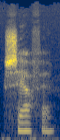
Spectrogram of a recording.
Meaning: 1. sharpness 2. spiciness, hotness 3. pungency
- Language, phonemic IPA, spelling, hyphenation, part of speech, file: German, /ˈʃɛʁfə/, Schärfe, Schär‧fe, noun, De-Schärfe.ogg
